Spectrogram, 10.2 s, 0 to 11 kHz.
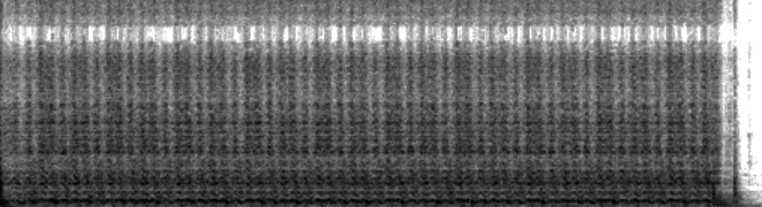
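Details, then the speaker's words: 1968 Ford F100 unrun since 2001, brake cleaner squirted into the crusty old carburetor: steady starter churn for ten seconds with no firing, crank no start; no spark suspected, possibly a bad coil. "So I'm gonna have to see what's going on here. I feel like we're probably not getting any fire."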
